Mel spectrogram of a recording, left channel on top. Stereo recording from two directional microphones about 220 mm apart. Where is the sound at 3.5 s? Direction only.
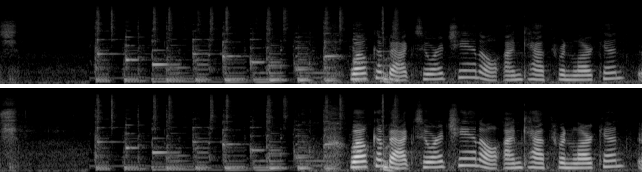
20° right (ahead or behind).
